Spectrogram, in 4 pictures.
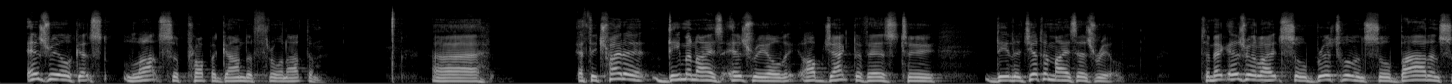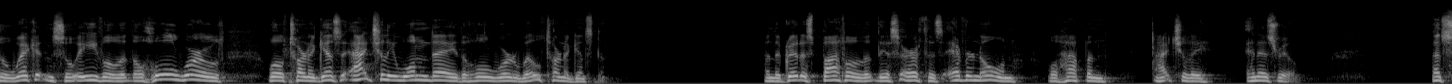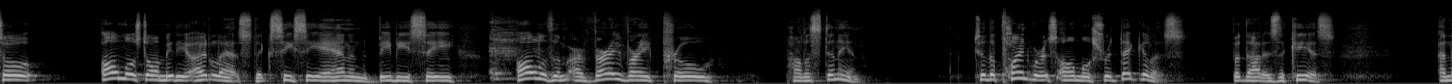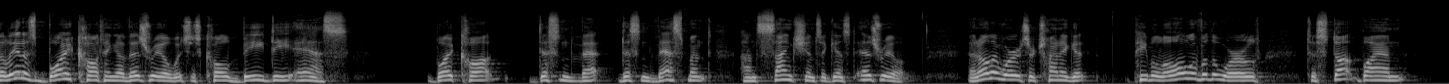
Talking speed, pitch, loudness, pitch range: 135 wpm, 180 Hz, -27 LUFS, 160-200 Hz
